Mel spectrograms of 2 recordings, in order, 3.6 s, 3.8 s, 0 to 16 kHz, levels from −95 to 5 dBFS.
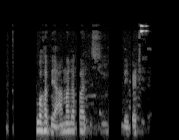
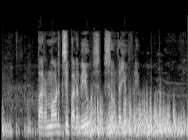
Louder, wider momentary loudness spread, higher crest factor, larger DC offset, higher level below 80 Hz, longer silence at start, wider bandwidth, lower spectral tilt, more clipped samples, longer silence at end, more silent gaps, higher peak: second, -28 LUFS vs -13 LUFS; first, 24 LU vs 12 LU; first, 24 dB vs 12 dB; neither; second, -84 dBFS vs -44 dBFS; first, 0.75 s vs 0.05 s; first, 9 kHz vs 7.8 kHz; second, -3.5 dB/octave vs -6.5 dB/octave; neither; first, 0.65 s vs 0 s; first, 2.19-2.42 s vs none; second, -10 dBFS vs 0 dBFS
